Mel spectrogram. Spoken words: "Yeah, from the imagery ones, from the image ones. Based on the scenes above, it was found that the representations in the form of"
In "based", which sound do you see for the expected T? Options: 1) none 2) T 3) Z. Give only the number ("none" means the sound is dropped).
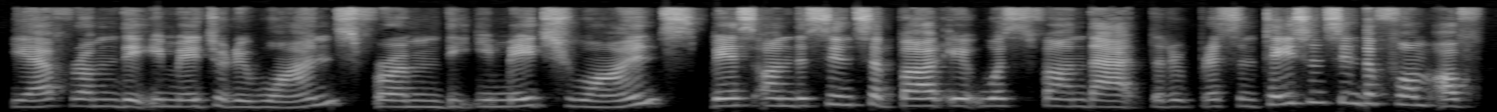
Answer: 2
